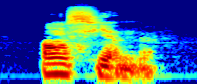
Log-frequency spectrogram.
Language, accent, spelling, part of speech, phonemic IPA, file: French, Canada, anciennes, adjective, /ɑ̃.sjɛn/, LL-Q150 (fra)-anciennes.wav
- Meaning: feminine plural of ancien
